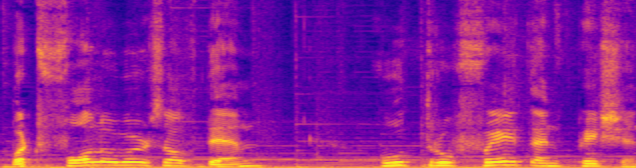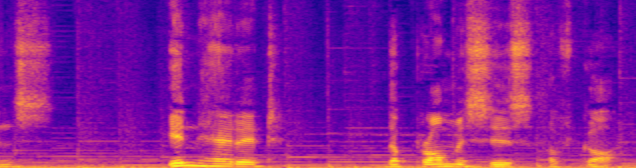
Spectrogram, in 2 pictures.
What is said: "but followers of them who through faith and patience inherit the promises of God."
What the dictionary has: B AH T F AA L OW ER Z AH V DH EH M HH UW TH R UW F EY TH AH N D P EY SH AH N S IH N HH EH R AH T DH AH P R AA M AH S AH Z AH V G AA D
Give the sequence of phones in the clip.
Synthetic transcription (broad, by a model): B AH T F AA L OW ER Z AH V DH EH M HH UW T R UW F EY T AH N D P EY SH AH N S IH N HH EH R AH T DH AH P R AA M AH S AH Z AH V G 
